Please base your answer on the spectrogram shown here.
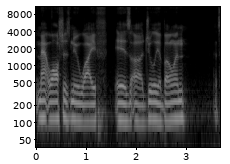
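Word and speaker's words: Julie Bowen: out that that Matt Walsh's new wife is Julia Bowen that's how you say her name modern family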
